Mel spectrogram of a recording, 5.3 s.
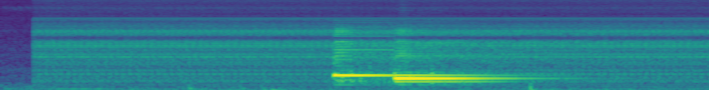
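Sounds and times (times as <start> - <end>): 
local train at Itoigawa station: 2.5 - 4.2.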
